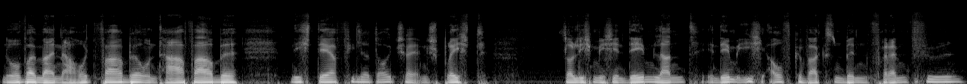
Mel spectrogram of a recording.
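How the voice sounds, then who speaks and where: A man reading a first-person personal essay aloud in a slow, measured, deliberate way. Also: lowish voice, steady tone, warm tone, dry recording, dull audio.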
